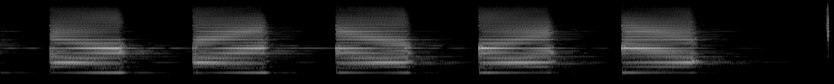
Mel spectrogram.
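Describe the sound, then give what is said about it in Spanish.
An alarm sound effect marking a spoiler warning blares in five evenly spaced, harsh electronic bursts, each lasting under a second with short gaps between, loud, with no talking over it. “Y ahora sí, vámonos con spoilers y aquí metemos una pequeña alarma.”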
